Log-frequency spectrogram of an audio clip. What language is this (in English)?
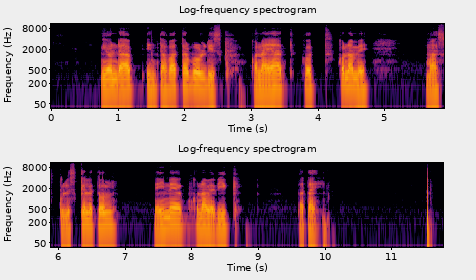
Kalenjin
